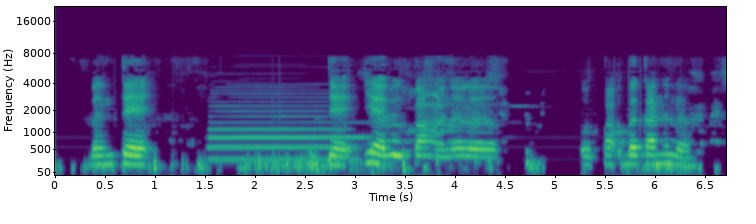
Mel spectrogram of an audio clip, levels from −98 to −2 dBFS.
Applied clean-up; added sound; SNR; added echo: classical method Wiener filter.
